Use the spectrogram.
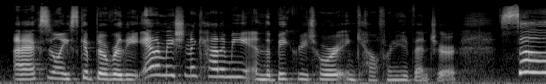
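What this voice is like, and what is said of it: Usual voice. Nothing is said of it.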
